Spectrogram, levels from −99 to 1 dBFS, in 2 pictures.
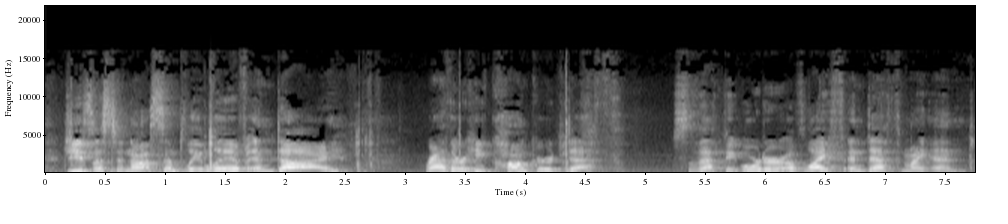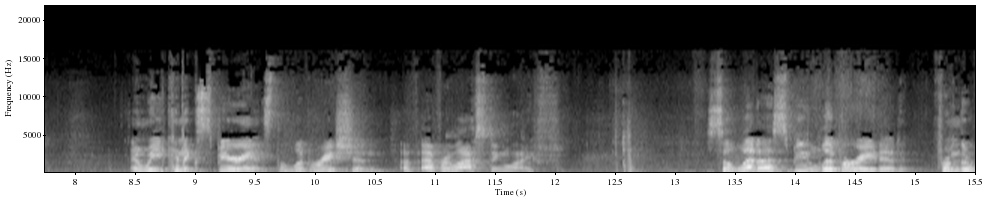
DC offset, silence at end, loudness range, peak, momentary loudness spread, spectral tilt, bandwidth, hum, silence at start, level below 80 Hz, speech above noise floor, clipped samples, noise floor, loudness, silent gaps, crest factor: under 0.1%; 0 s; 6 LU; 0 dBFS; 17 LU; -3.5 dB/octave; 14.5 kHz; none; 0 s; -50 dBFS; 32 dB; under 0.1%; -49 dBFS; -18 LUFS; none; 18 dB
